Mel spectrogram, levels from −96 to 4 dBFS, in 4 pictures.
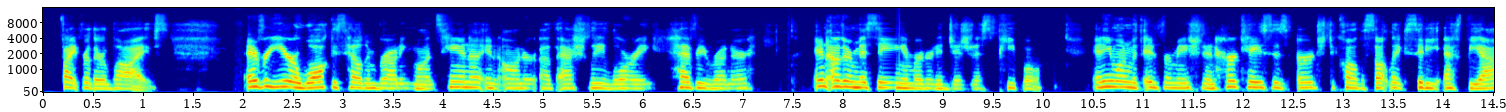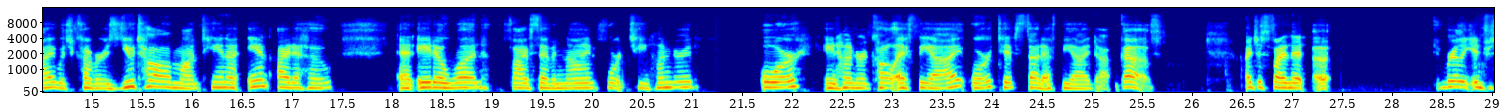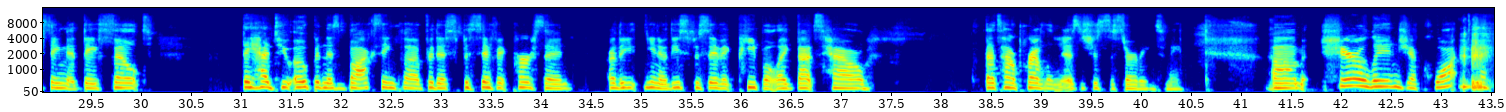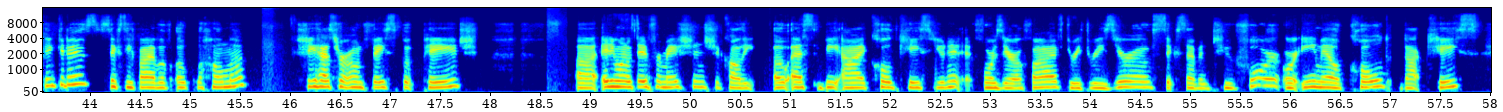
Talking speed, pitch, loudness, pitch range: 140 wpm, 215 Hz, -25 LUFS, 195-230 Hz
